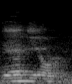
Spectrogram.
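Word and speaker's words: Daniel: 영어도 다니엘 또는 미국식으로 발음하면 데니얼 이렇게 되어 있습니다.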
